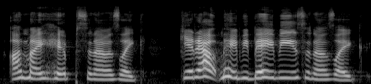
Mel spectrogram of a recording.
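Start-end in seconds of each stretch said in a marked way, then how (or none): 1.8-3.1 louder, higher playful shout at the babies; mock yell. Mom to unborn babies, hips moving: mock yell. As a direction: yell it out like shooing someone off. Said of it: "yelling at them or whatever".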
